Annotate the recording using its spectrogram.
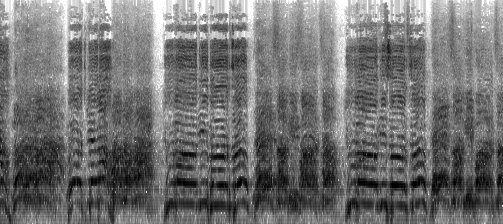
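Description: A man chanting slogans into a handheld microphone, with a crowd joining in: about six short shouted phrases, several ending on a long held note.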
